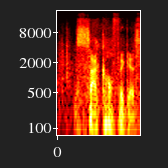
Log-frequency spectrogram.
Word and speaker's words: sarcophagus: Sarcophagus, it's pronounced.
